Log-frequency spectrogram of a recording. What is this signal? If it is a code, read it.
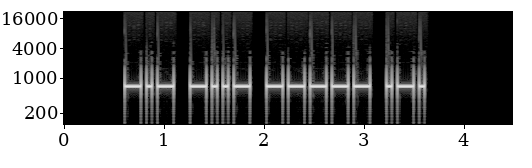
Morse code, heard as a keyed tone, about 22 wpm, 700 Hz. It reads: KX0R
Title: NA SOTA Activator Callsigns 22wpm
